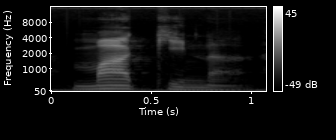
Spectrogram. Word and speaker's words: Máquina: Máquina. Máquina es una palabra de 3 sílabas. La mayor intensidad recae en la antepenúltima sílaba. Por lo tanto, debe atildarse. Romántico.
